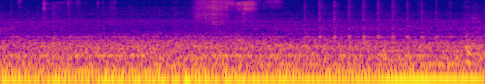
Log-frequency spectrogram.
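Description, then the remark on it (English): A bus engine drones steadily from inside the vehicle, a constant low rumble that never lets up, with a brief burst of airy hiss about halfway through. “So I'm on the bus now, y'all.”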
